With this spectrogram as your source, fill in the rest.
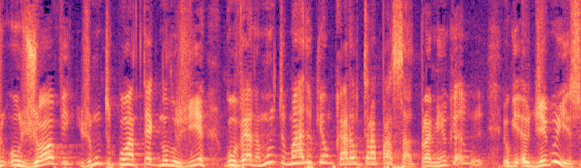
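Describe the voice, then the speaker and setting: A man's pitch swings very widely as he speaks fairly quickly, with noticeable noise behind him. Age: 60s. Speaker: radio host. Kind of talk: interview. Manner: halting, repeats words.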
